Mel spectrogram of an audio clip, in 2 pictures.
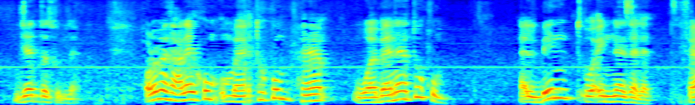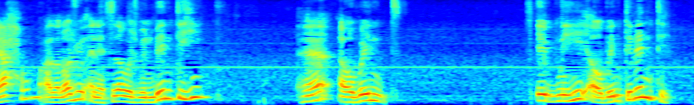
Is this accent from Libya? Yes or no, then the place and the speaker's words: no; Egypt; يعني عندنا في مصر يقول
